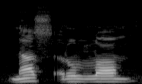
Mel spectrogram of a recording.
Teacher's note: صاد کو موٹا پڑھیں گے، صاد اور سین میں فرق کریں گے۔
